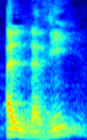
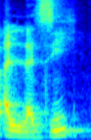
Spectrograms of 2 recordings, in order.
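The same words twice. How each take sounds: First: The middle consonant is a soft 'th' sound. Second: The middle consonant is a 'z' sound. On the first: The speaker calls it right. "On répète le lettre Val dedans" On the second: The speaker calls it wrong. "c'est pas"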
